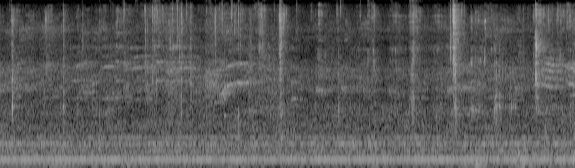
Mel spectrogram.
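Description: Close-miked chewing of a taco with the mouth closed: soft wet mouth sounds with scattered small crunches and lip clicks, over a steady low hum.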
